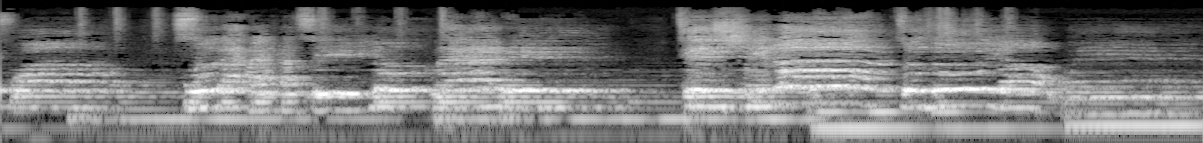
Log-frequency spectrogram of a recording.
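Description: A woman sings a gospel worship song into a microphone in sung phrases, over held low accompaniment notes that change pitch a few times.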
